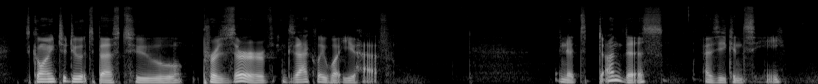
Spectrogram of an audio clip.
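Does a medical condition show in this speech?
No.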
